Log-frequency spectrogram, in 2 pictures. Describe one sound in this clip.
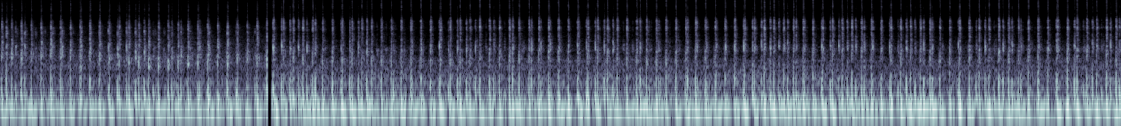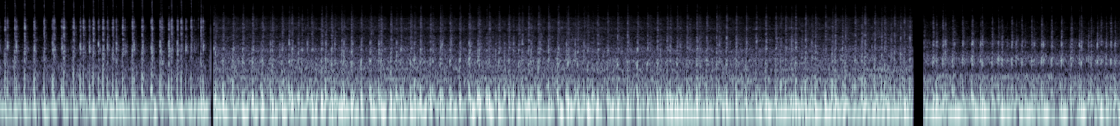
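A boat engine chugs steadily with a fast, even beat.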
